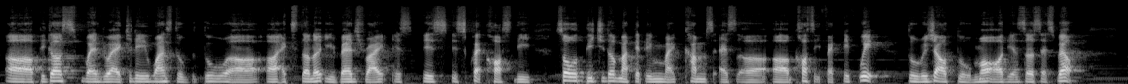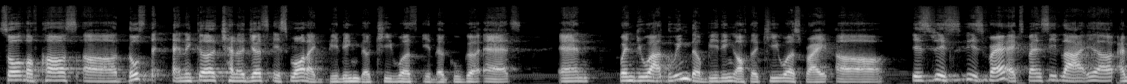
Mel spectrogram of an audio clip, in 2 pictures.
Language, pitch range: English, 120-165 Hz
